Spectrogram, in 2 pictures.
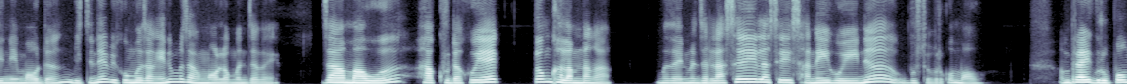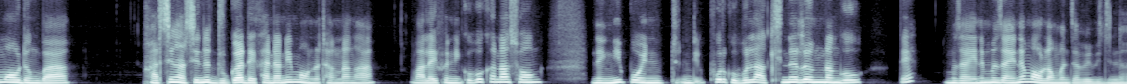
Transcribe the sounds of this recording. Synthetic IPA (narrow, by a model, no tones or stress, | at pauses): inimawdɯŋbizinajbikʰɔwmɯzaŋajnɯmɯzaŋmawlak̚manzaβaj | zamawɯhakʰːudakʰuek̚ | tɔŋkʰalamnaŋa | mɯzajnmanzalasɯjlasɯjsanɯjɦɔjnɯbusubɯɾkʰɔmaw | ɯmpʰɾajɡɾupɔwmawdɯŋba | haɾsiŋhaɾsinɯduɡadekʰajnanɯjmawnɯtʰaŋnaŋa | malajpʰɯnikʰobɯkʰɯnasɔŋ | nɯŋnipɔjntipʰɔɾkʰɯbɯlaksʰinɯɾɯŋnaŋɡɯw | d̥e | mɯzajnɯmɯzajnɯmawlaŋmanzabejbizinɯ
